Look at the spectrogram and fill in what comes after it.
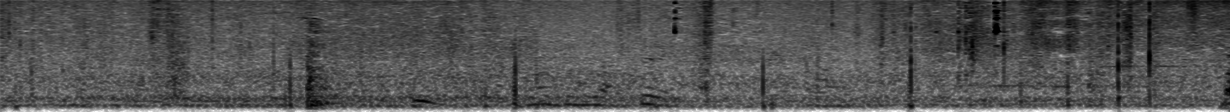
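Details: Honey bees at a managed hive with a queen bee keep up a low, even droning hum, dotted with many small ticks and taps from handling the frames.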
